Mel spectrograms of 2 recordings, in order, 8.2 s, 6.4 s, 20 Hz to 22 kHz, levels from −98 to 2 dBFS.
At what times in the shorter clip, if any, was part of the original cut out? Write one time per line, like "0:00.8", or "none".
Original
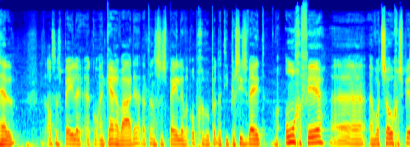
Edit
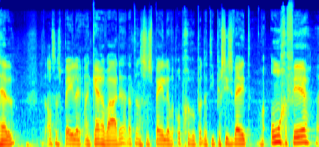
0:01.7

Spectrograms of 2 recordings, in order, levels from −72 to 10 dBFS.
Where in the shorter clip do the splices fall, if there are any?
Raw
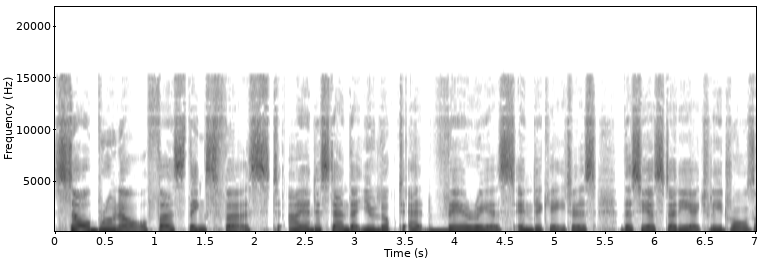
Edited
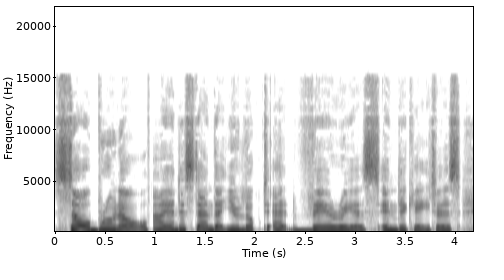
0:00.9

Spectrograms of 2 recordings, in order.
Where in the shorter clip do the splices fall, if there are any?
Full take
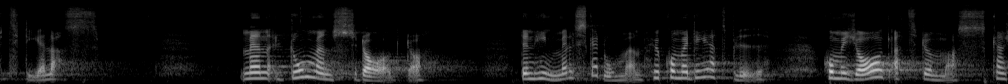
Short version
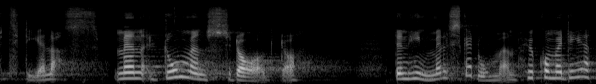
0:01.1

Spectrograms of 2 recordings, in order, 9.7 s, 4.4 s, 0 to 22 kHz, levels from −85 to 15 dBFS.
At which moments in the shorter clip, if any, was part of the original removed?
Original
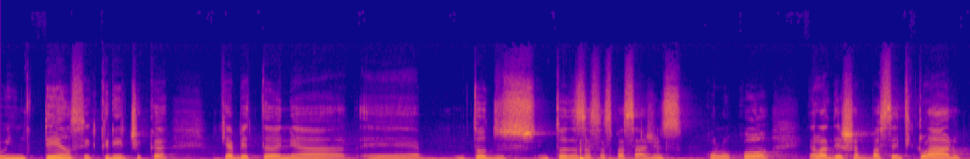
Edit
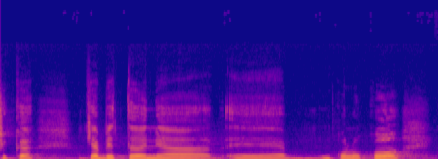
0:03.3

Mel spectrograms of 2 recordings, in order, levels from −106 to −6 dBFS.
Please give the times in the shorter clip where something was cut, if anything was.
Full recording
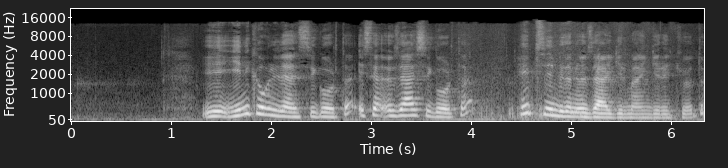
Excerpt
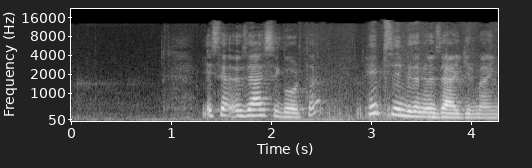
0:01.3

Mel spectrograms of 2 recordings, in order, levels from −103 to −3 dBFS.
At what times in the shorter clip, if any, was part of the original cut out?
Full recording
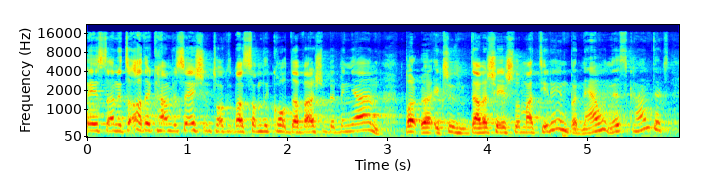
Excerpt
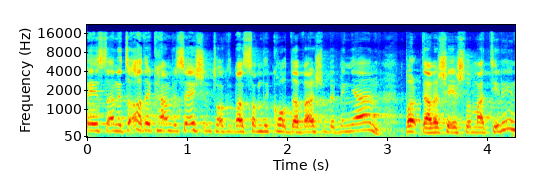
0:03.3

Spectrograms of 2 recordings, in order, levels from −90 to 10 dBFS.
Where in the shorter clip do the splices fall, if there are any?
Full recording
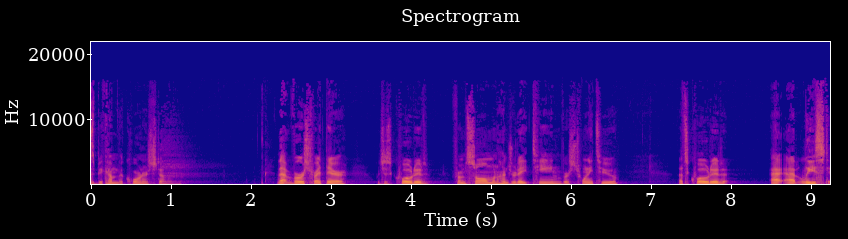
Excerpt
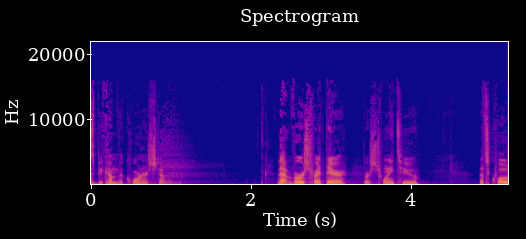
0:03.4

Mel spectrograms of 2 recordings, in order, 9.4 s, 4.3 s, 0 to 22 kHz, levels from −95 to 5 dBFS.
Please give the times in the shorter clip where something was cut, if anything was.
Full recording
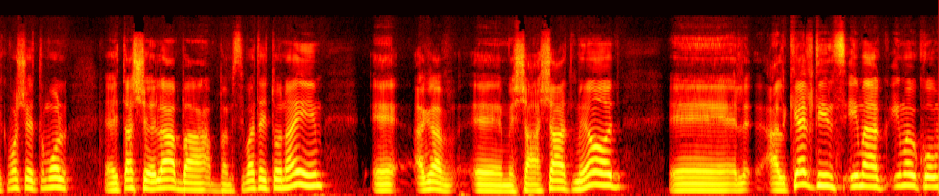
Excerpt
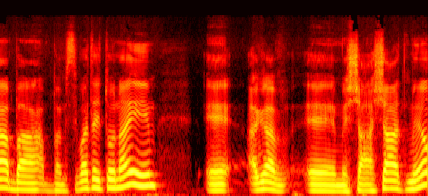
none

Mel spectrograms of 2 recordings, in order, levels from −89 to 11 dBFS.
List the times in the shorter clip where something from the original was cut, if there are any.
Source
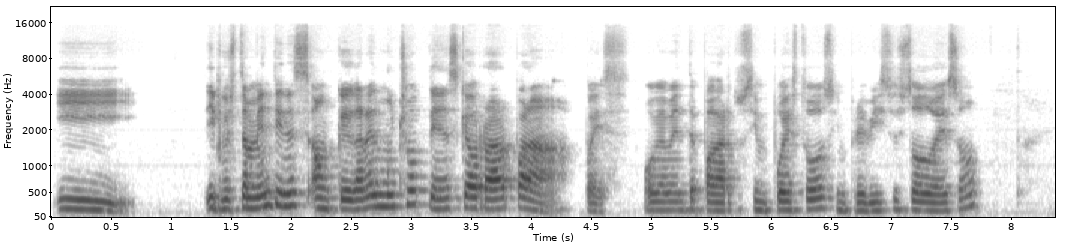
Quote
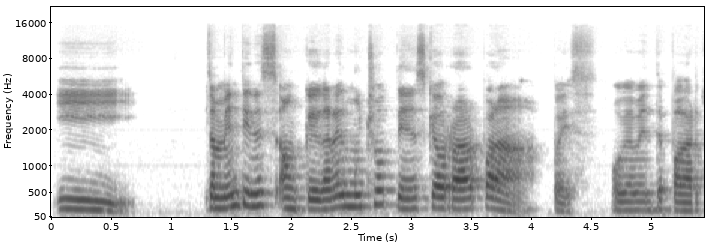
0:01.3

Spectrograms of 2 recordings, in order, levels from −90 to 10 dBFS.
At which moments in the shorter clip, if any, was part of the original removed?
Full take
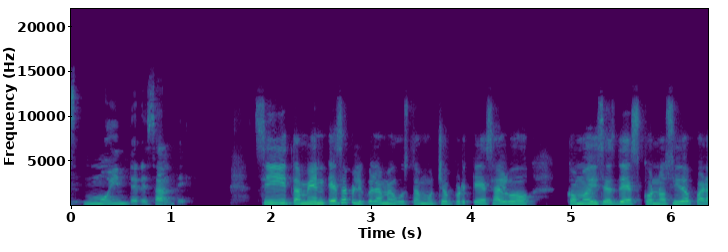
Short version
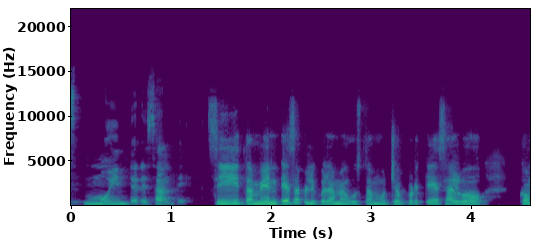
0:01.3

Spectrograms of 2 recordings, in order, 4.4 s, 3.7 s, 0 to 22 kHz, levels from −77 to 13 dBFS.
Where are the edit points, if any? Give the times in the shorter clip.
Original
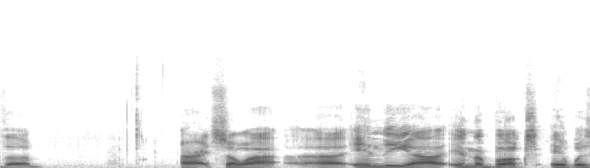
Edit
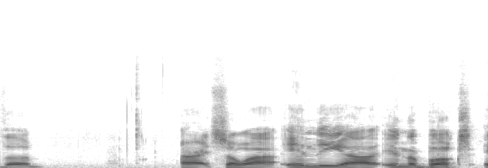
0:02.1

